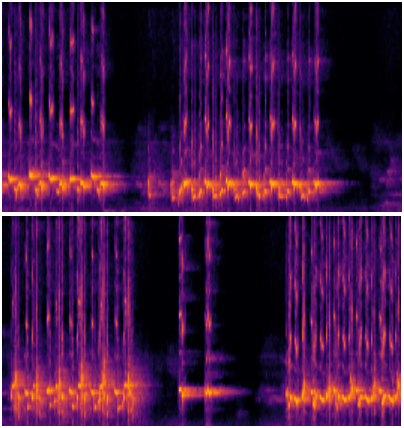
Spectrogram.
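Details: Yellow-vented bulbul (trucukan) in combative, long rolling song used as a lure to make another bulbul answer: fast, bubbly, wavering chatter delivered in dense runs of one to two seconds, with gaps and one brief lone note between.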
